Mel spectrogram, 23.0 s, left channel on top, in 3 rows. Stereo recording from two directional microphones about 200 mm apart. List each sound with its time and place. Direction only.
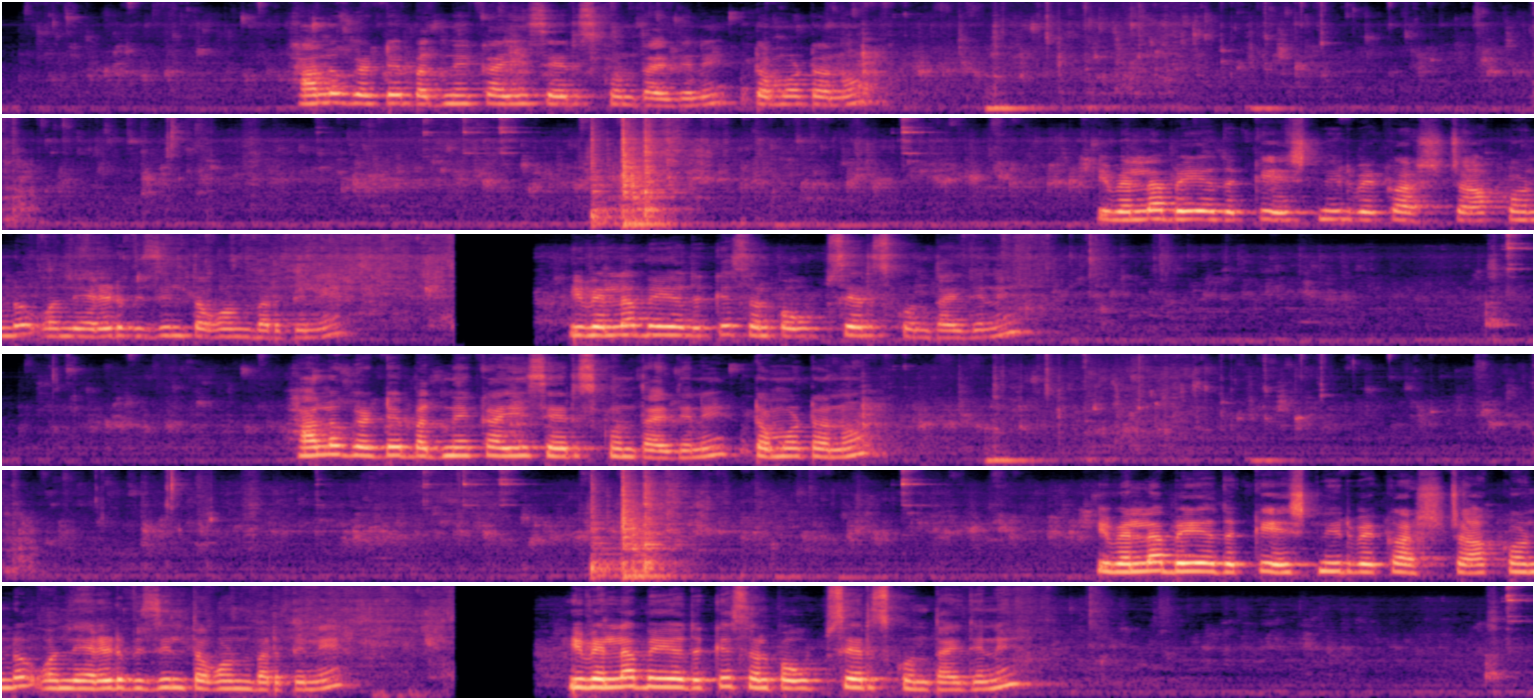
1.5 s a woman's voice: 40° right (ahead or behind)
13.1 s speech: 35° right (ahead or behind)
18.1 s a woman's voice: 50° right (ahead or behind)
